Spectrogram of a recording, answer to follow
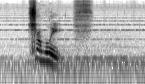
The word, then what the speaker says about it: Cholmondeley: Chumley!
